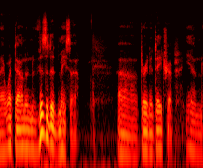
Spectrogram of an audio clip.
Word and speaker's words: Mesa: sitting on our Terrace and missa Arizona is it Mesa Mesa Arizona I've been there I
